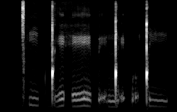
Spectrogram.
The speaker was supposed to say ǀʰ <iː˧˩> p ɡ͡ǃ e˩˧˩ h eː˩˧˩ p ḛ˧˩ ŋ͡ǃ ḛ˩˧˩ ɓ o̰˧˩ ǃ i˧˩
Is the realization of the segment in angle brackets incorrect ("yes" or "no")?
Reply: no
